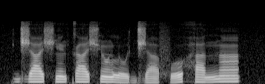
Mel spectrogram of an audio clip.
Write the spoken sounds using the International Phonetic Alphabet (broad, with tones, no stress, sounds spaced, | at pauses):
d͡ʒ a˧ ʃ ɛ̃˧ k a˧ ʃ ɔ̃˧ l o˨ d͡ʒ a˨ f o˨˦ h a˧ n ã˦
